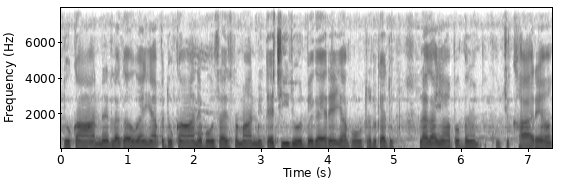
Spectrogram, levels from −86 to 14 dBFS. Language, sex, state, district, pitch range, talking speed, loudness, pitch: Hindi, male, Chandigarh, Chandigarh, 150-155 Hz, 180 wpm, -15 LUFS, 150 Hz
